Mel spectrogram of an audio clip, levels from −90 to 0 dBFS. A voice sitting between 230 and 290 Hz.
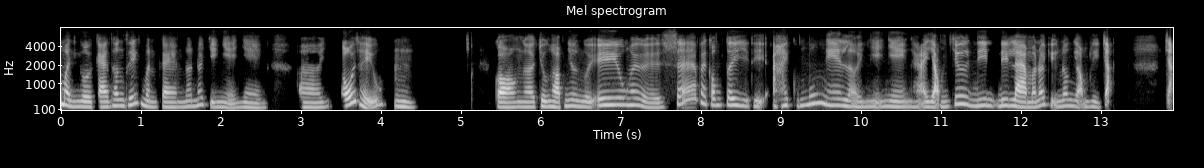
No: high, 195 Hz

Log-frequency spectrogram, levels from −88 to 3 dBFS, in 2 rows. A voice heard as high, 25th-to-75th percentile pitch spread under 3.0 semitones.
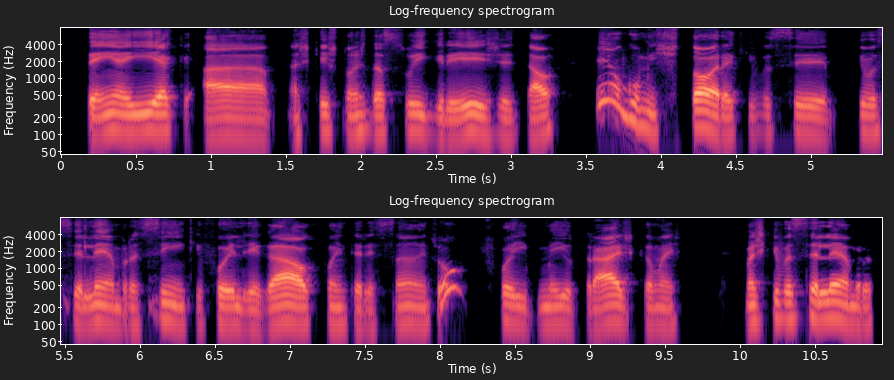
No: low, 110 Hz; narrow, 2.4 semitones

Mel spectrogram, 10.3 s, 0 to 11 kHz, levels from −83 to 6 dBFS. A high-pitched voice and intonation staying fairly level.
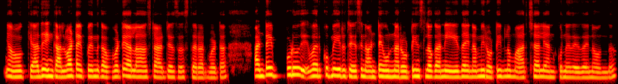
Yes: high, 200 Hz; narrow, 2.3 semitones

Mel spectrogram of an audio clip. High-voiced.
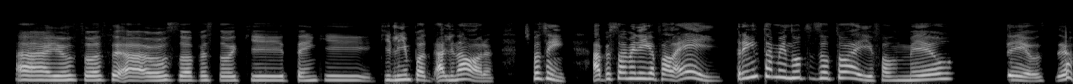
Yes: high, 200 Hz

